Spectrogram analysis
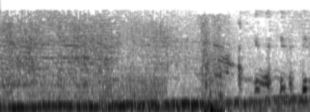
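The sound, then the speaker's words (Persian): A time machine powers up with a loud, steady low engine-like rumble, then whooshes and breaks into warbling, stepped electronic tones near the end, continuous with no talking. “خب ماشین زمان جان روشن شو بریم ببینیم چه خبره، یا شانس و یا اقبال.”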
